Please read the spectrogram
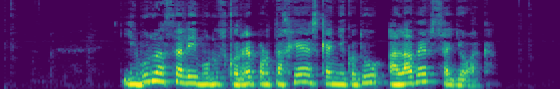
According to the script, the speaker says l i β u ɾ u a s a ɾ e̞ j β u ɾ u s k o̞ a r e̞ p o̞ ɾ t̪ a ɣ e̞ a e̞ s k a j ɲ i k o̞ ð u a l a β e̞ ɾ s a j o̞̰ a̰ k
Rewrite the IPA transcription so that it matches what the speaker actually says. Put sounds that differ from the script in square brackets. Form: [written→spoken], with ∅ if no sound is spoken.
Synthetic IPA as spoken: l i β u ɾ u a s a [ɾ→l] e̞ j β u ɾ u s k o̞ [a→e] r e̞ p o̞ ɾ t̪ a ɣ e̞ a e̞ s k a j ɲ i k o̞ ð u a l a β e̞ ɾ s a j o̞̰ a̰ k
